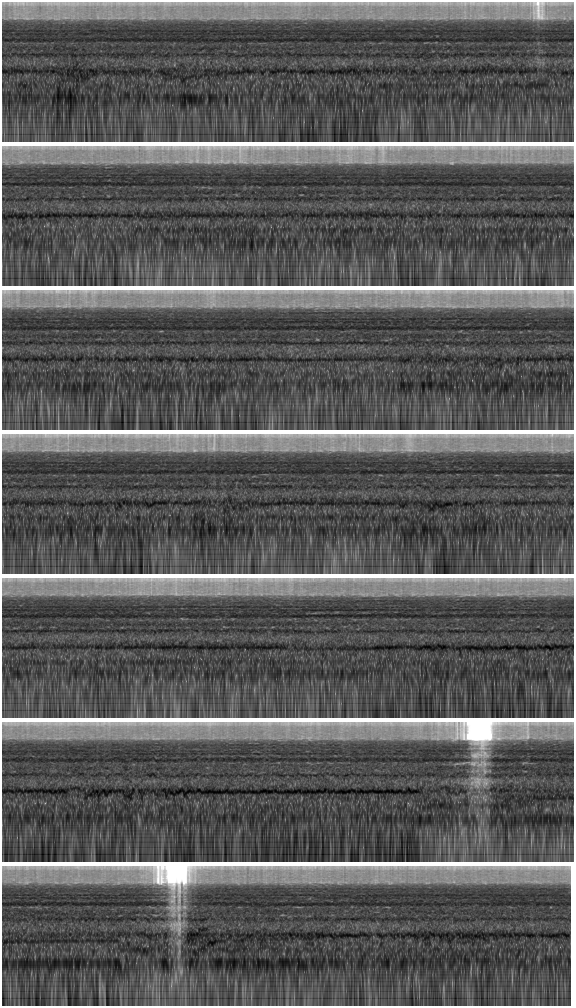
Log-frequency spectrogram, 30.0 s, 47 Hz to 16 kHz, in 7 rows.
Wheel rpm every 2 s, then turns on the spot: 210, 230, 230, 230, 230, 230, 230, 230, 230, 230, 220, 210, 150, 150, 220.
none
